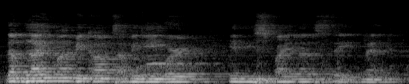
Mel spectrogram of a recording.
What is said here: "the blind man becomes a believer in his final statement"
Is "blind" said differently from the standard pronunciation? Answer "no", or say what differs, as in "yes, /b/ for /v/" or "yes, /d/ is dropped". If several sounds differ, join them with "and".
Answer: yes, /n/ is dropped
